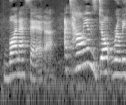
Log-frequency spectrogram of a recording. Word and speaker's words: buona sera: I said good evening buona sera again it is one word but it is sort of two words put into one buona sera buona is good Sara is evening buona sera Italians don't really say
